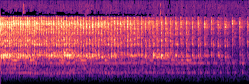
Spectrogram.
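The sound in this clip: A board game spinner whirring and ratcheting: dense, rapid clicks that gradually slow into distinct, evenly spaced ticks as the wheel winds down.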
